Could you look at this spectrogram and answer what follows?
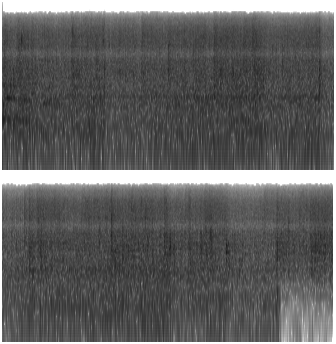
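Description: Heavy rain pouring onto a flooded paved lot and parked vehicles: a steady hiss of the downpour with scattered sharper drop taps.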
